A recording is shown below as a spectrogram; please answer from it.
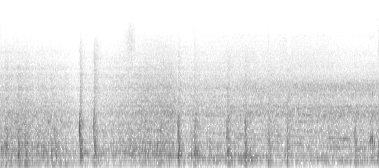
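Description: A train rolls past at a station, a continuous rushing rumble and hiss broken by repeated rhythmic clacks of wheels over rail joints, fairly close and sustained throughout.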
